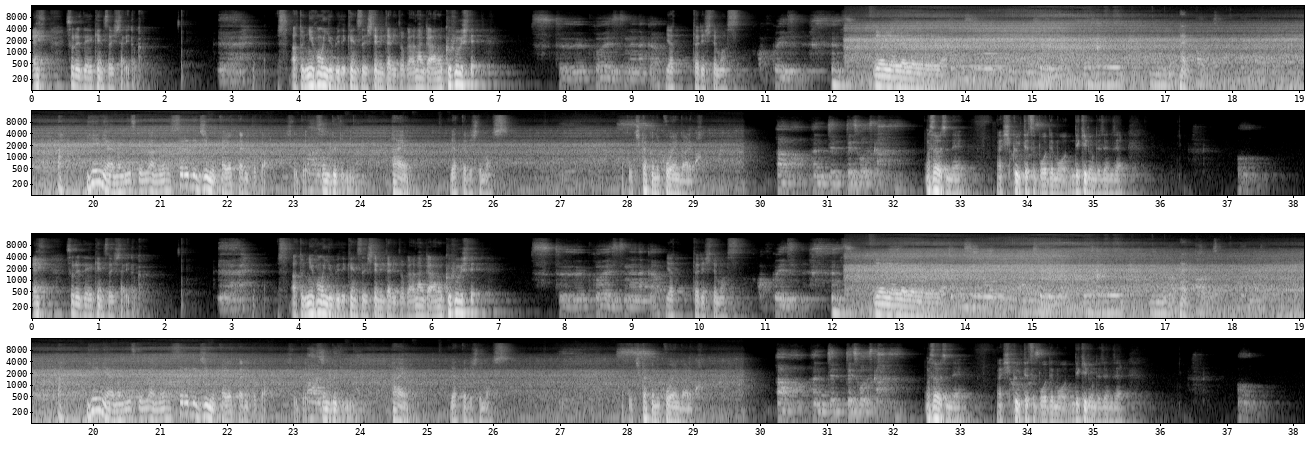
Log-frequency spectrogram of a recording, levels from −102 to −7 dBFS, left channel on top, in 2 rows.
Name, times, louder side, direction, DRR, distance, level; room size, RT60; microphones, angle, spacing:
voice 1, 0.0-1.6 3.7-6.7 9.5-9.7 9.9-10.6 12.6-13.7 17.2-17.4 19.5-23.9 24.5-24.8 25.3-26.2 28.0-29.1 32.5-33.1 33.5-35.4, left 2 dB, 20° left, 8 dB, 0.4 m, -25 dB
voice 2, 2.8-3.3 7.5-9.5 10.9-12.3 12.8-13.1 13.7-16.4 16.7-17.8 18.1-18.6 23.2-24.0 26.9-28.3 30.2-32.1 33.7-34.1 37.2-37.4, right 1 dB, 40° right, -3 dB, 3.7 m, -37 dB
sound 1, 12.2-29.8, left 1 dB, ahead, 1.1 m, -34 dB
21.0 x 12.5 x 4.0 m, 0.97 s
head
